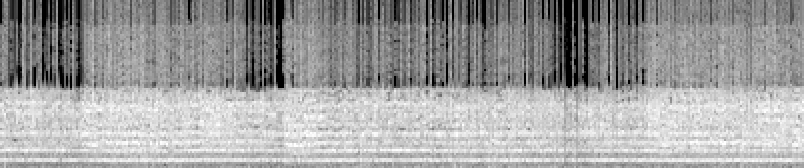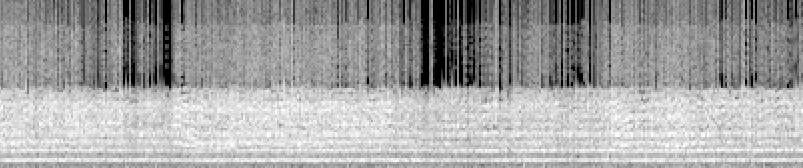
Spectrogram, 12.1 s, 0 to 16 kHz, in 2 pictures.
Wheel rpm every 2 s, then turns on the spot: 220, 230, 220, 220, 220, 220.
none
